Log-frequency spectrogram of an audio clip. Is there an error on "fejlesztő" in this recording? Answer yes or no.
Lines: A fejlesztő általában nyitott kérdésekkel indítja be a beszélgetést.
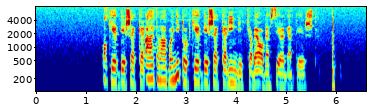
yes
